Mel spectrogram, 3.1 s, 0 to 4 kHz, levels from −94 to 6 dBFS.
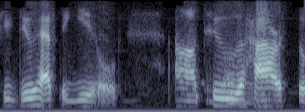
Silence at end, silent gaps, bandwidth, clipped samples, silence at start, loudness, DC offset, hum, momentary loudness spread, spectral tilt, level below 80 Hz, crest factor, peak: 0 s; none; 4 kHz; under 0.1%; 0.05 s; -26 LUFS; 0.3%; none; 14 LU; -8.5 dB/octave; -70 dBFS; 20 dB; -8 dBFS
